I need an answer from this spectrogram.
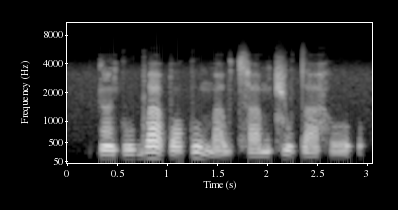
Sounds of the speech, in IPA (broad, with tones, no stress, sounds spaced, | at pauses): k ã˧ k u˧ ɡ w a˥˧ p ɔ˧ k u˥˧ m a˨˩ w t͡sʰ a˧ m t͡ɕ u˥˧ t̪ a˦ h o˦ ʔ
